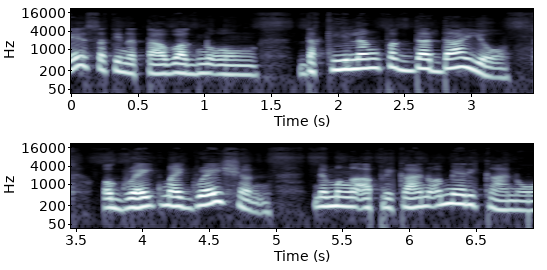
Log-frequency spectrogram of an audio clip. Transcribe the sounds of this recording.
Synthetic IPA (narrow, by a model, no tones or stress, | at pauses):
sɐt̪ɪnat̪aːwɐɡ̚nʊʔoŋ | d̪ɐkiːlɐŋpɐɡ̚d̪ad̪aːjoʔoɡɹejt̪̚majɡɹɛʃonː | ɐŋmɐŋaʔɐpɾɪkaːnoʔɐmɛɾɪkaːno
